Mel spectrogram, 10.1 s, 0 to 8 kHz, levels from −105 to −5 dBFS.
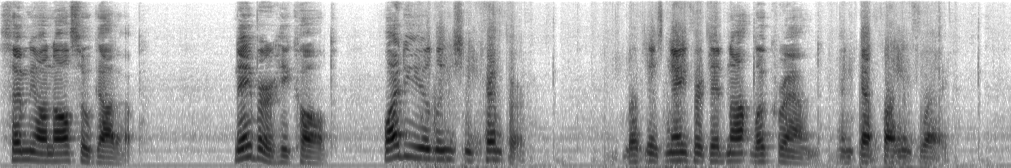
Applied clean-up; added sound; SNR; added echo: neural separator model SepFormer DNS4.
